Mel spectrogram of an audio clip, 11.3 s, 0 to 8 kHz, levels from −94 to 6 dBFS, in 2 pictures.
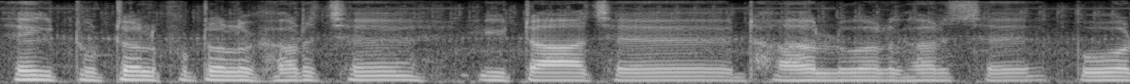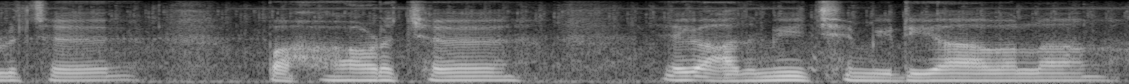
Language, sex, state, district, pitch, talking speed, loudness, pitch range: Angika, male, Bihar, Begusarai, 135 Hz, 95 wpm, -18 LUFS, 130-140 Hz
